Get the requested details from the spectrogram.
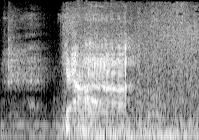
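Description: A blade slashes and strikes in a fight.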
